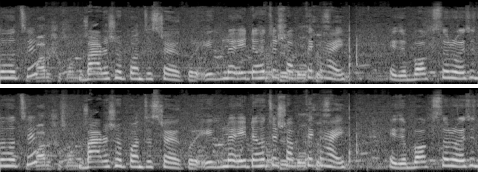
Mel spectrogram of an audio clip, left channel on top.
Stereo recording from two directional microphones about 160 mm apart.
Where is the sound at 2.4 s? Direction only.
15° right (ahead or behind).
